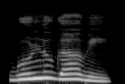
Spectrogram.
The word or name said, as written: ಗುಳಕವ್ವ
